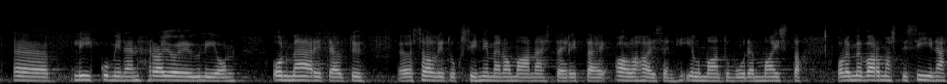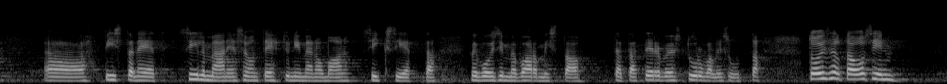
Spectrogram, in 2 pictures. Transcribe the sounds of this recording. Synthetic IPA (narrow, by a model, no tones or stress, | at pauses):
liːkːuminenrɑjojeylion | onmæːɾit̪elt̪y | sɑlːit̪uksinimenomɑːnnæist̪æeɾit̪ːæiɑlhɑisenḭlmɑːnt̪uʋuːdemmɑist̪ɑ | olemːeʋɑrmɑst̪isiːnæ | pist̪æneːt̪silmæːnjɑseont̪eht̪ynimenomɑːnsiksiet̪ːæmeʋoisimːeʋɑrmist̪ɑː | t̪æt̪æt̪erʋeyst̪urʋɑlːˑisuːt̪ːɑ | t̪oiselt̪ɑosin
